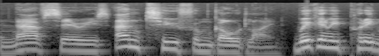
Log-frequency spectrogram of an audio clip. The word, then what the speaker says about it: Auline: from Gold Line uh it's pronounced Gold Line but they spell it Au line because Au is the chemical symbol for gold and we have a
